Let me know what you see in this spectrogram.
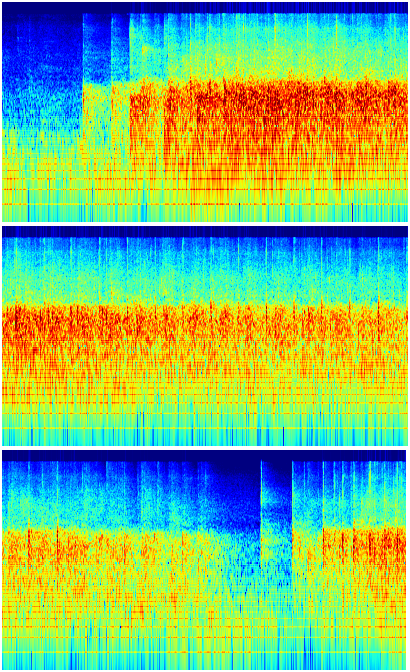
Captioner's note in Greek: χειροκρότημα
